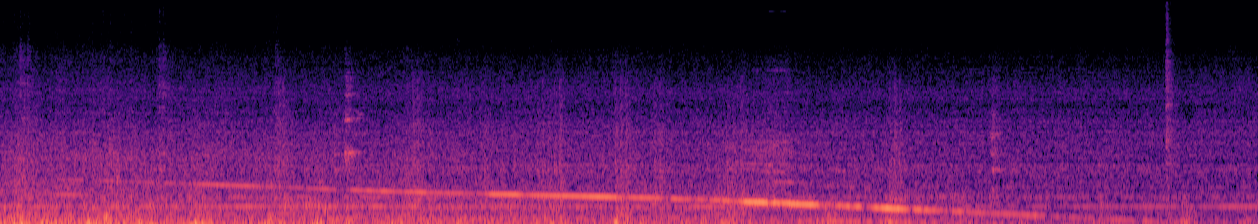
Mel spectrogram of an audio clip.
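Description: A train's electric motor whines, falling in pitch as the train slows down.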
